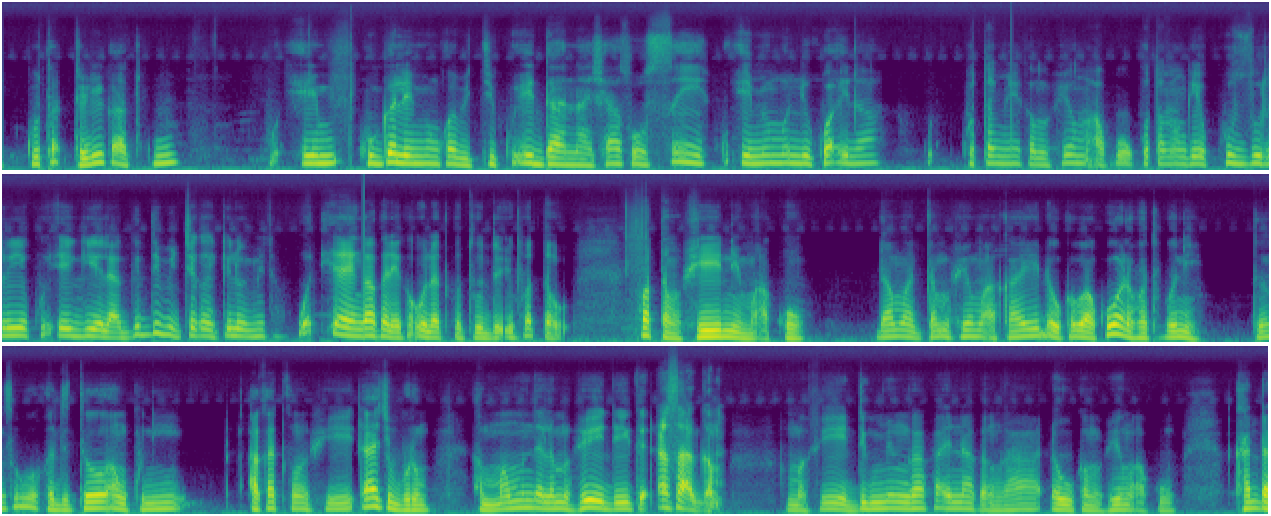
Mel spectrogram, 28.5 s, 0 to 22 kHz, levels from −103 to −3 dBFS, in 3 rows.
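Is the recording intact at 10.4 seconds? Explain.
Yes, the audio is intact at 10.4 seconds, with no fault at that moment.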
